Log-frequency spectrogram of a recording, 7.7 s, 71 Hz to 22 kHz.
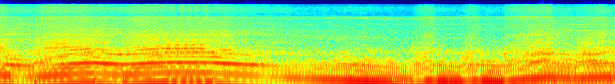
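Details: Honda Beat FI scooter CVT, unopened 4 years, after rebuild with new crankshaft seal, bearing, shaft, pulley, engine oil and gear oil; smooth engine note rising and falling with throttle, no whine, previous noise gone.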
